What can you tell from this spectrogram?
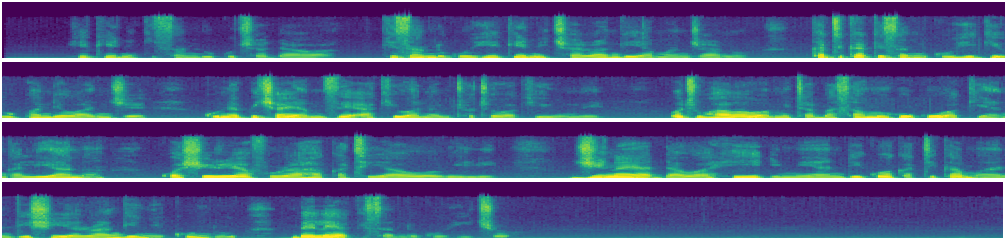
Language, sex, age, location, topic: Swahili, female, 18-24, Nairobi, health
